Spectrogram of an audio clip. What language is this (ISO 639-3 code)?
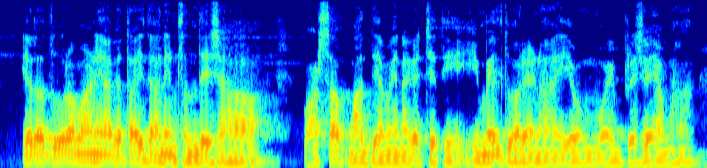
san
